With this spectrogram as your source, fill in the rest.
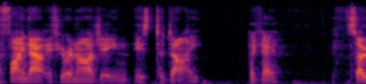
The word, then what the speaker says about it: Ajin: Ajin. Ajin. Yeah, but it's a Japanese pronunciation, mate, so it'd be like Arjin, maybe.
